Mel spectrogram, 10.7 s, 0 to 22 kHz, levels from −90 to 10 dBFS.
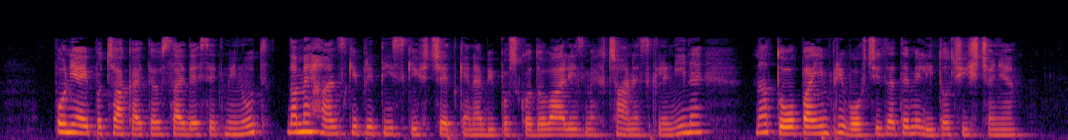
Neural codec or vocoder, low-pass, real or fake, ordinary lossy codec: none; 7.2 kHz; real; none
